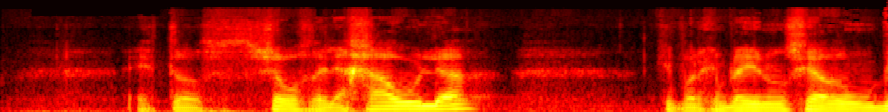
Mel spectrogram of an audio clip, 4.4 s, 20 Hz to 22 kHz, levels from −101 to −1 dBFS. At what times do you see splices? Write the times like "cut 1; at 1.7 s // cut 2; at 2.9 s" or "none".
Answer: none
